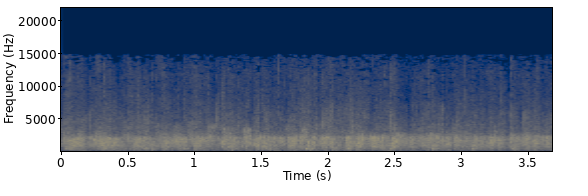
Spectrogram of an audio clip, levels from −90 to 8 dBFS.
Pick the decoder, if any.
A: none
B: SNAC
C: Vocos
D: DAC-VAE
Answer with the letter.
A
